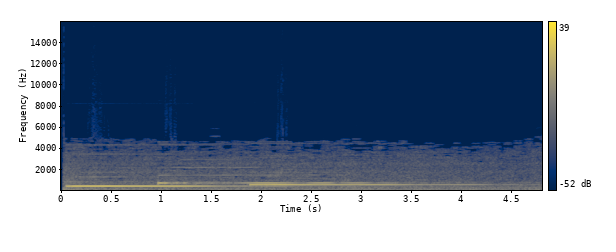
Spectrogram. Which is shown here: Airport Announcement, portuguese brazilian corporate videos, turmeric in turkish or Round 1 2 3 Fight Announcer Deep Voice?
Airport Announcement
